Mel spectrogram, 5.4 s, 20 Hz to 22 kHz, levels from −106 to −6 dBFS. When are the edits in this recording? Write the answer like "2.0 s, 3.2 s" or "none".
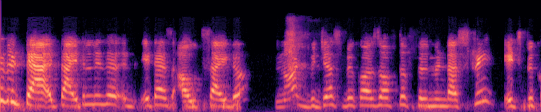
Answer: none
